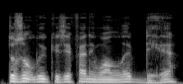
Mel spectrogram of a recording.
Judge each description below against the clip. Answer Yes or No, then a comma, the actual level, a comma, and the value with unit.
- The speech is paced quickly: Yes, fast, 260 wpm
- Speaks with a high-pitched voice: No, low, 115 Hz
